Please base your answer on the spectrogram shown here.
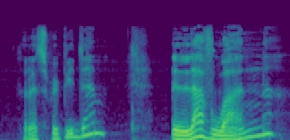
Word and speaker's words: l'avoine: L'avoine, le blé, le maïs, le millet. So let's repeat them. L'avoine, remember, don't insist on the final E.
